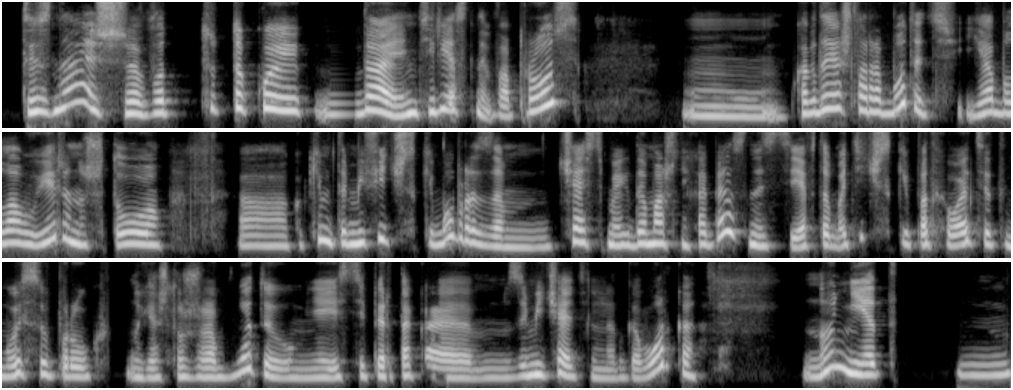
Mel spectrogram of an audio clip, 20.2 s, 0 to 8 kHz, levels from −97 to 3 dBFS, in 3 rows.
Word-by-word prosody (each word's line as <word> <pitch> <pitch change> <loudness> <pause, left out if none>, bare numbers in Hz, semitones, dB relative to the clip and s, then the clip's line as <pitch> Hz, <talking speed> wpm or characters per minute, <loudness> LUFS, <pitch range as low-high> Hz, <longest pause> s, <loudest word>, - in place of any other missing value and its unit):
Ты 275 +2 +6
знаешь, 330 - +2 0.2
вот 255 0 +1 0.2
тут 310 -3 -8
такой, 330 -5 +5
да, 245 +1 +4
интересный 265 +3 +1
вопрос. 295 - +1 0.7
М, 190 -4 -4
когда 260 +6 +2
я 345 - +4
шла 310 -2 0
работать, 275 - +1
я 230 +5 -1
была 255 0 +2
уверена, 255 +3 +1
что, 225 0 +1 0.5
а, 205 0 -5
каким-то 245 +5 -1
мифическим 245 -1 0
образом 190 - -1
часть 260 -2 0
моих 215 -1 0
домашних 245 -3 +1
обязанностей 210 - 0
автоматически 215 - -5
подхватит 230 +1 -1
мой 205 +4 0
супруг. 195 -5 -3
Ну, 175 - -6
я 170 0 -4
ж 175 - -7
тоже 185 -1 -5
работаю, 180 - -1
у 170 - -6
меня 170 +1 -5
есть 175 +1 -4
теперь 195 -1 -1
такая 180 -5 0 0.2
замечательная 200 -4 -1
отговорка. 170 - -2 0.7
Но 225 - 0
нет. 230 -10 +4 0.4
М, 215 +1 -5
225 Hz, 130 wpm, -21 LUFS, 195-270 Hz, 0.7 s, Ты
